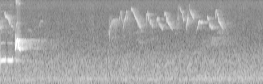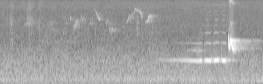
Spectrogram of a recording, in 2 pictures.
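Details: A Japanese bush warbler (uguisu) in a bamboo forest gives its hoo-hokekyo song twice: a long steady whistle, then a sudden leap into a quick falling flourish, with faint chirps of other birds between.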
